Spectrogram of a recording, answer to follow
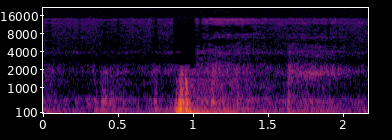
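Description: Quiet room with a small click at the start and one dull thump about a second in.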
